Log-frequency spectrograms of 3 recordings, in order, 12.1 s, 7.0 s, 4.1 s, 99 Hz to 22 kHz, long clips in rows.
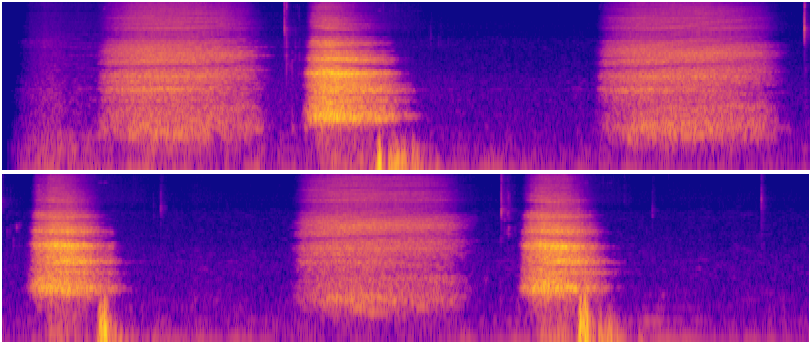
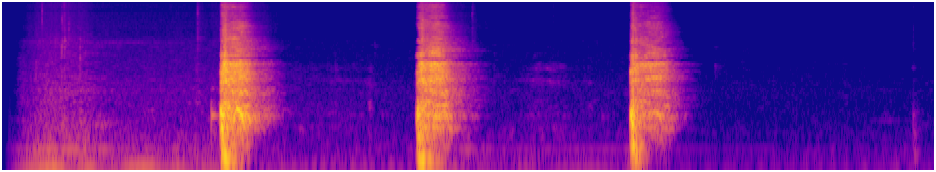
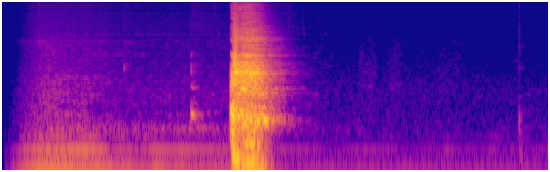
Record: {
  "exhalation_length": "12.1 s",
  "exhalation_amplitude": 32766,
  "exhalation_signal_mean_std_ratio": 0.44,
  "three_cough_length": "7.0 s",
  "three_cough_amplitude": 32768,
  "three_cough_signal_mean_std_ratio": 0.26,
  "cough_length": "4.1 s",
  "cough_amplitude": 32768,
  "cough_signal_mean_std_ratio": 0.24,
  "survey_phase": "beta (2021-08-13 to 2022-03-07)",
  "age": "18-44",
  "gender": "Male",
  "wearing_mask": "No",
  "symptom_runny_or_blocked_nose": true,
  "symptom_onset": "12 days",
  "smoker_status": "Never smoked",
  "respiratory_condition_asthma": false,
  "respiratory_condition_other": false,
  "recruitment_source": "REACT",
  "submission_delay": "0 days",
  "covid_test_result": "Negative",
  "covid_test_method": "RT-qPCR",
  "influenza_a_test_result": "Unknown/Void",
  "influenza_b_test_result": "Unknown/Void"
}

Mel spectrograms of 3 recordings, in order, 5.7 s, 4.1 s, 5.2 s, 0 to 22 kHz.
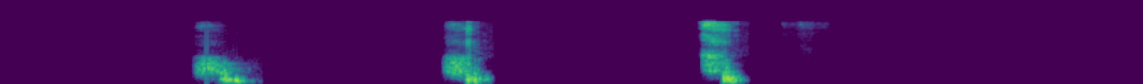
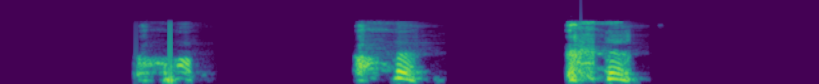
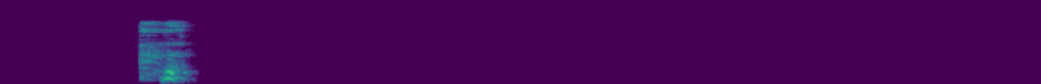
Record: {
  "exhalation_length": "5.7 s",
  "exhalation_amplitude": 14529,
  "exhalation_signal_mean_std_ratio": 0.22,
  "three_cough_length": "4.1 s",
  "three_cough_amplitude": 29314,
  "three_cough_signal_mean_std_ratio": 0.29,
  "cough_length": "5.2 s",
  "cough_amplitude": 2164,
  "cough_signal_mean_std_ratio": 0.12,
  "survey_phase": "alpha (2021-03-01 to 2021-08-12)",
  "age": "45-64",
  "gender": "Male",
  "wearing_mask": "No",
  "symptom_none": true,
  "smoker_status": "Ex-smoker",
  "respiratory_condition_asthma": false,
  "respiratory_condition_other": false,
  "recruitment_source": "REACT",
  "submission_delay": "1 day",
  "covid_test_result": "Negative",
  "covid_test_method": "RT-qPCR"
}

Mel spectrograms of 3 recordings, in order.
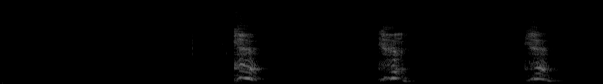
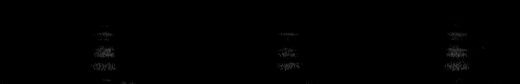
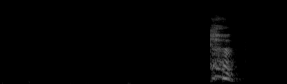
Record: {
  "three_cough_length": "6.0 s",
  "three_cough_amplitude": 1020,
  "three_cough_signal_mean_std_ratio": 0.3,
  "exhalation_length": "5.2 s",
  "exhalation_amplitude": 338,
  "exhalation_signal_mean_std_ratio": 0.38,
  "cough_length": "2.9 s",
  "cough_amplitude": 1570,
  "cough_signal_mean_std_ratio": 0.24,
  "survey_phase": "beta (2021-08-13 to 2022-03-07)",
  "age": "65+",
  "gender": "Female",
  "wearing_mask": "No",
  "symptom_none": true,
  "smoker_status": "Never smoked",
  "respiratory_condition_asthma": false,
  "respiratory_condition_other": false,
  "recruitment_source": "REACT",
  "submission_delay": "2 days",
  "covid_test_result": "Negative",
  "covid_test_method": "RT-qPCR",
  "influenza_a_test_result": "Negative",
  "influenza_b_test_result": "Negative"
}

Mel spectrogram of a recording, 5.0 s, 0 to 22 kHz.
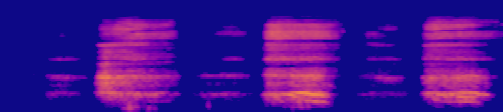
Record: {
  "exhalation_length": "5.0 s",
  "exhalation_amplitude": 8328,
  "exhalation_signal_mean_std_ratio": 0.52,
  "survey_phase": "beta (2021-08-13 to 2022-03-07)",
  "age": "18-44",
  "gender": "Female",
  "wearing_mask": "No",
  "symptom_cough_any": true,
  "symptom_runny_or_blocked_nose": true,
  "symptom_shortness_of_breath": true,
  "symptom_fatigue": true,
  "symptom_headache": true,
  "symptom_onset": "4 days",
  "smoker_status": "Never smoked",
  "respiratory_condition_asthma": false,
  "respiratory_condition_other": false,
  "recruitment_source": "Test and Trace",
  "submission_delay": "2 days",
  "covid_test_result": "Negative",
  "covid_test_method": "RT-qPCR"
}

